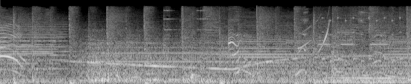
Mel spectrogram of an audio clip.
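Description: Cartoon sound effects: a run of crashes and knocks with a long falling tone, over background music.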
